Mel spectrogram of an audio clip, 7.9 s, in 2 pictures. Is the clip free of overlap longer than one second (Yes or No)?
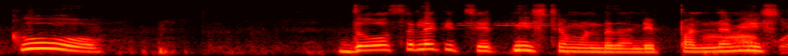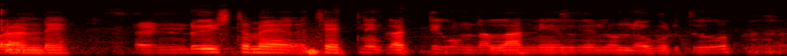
Yes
